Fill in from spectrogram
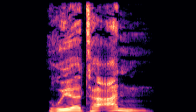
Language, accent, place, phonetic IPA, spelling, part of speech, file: German, Germany, Berlin, [ˌʁyːɐ̯tə ˈan], rührte an, verb, De-rührte an.ogg
- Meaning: inflection of anrühren: 1. first/third-person singular preterite 2. first/third-person singular subjunctive II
